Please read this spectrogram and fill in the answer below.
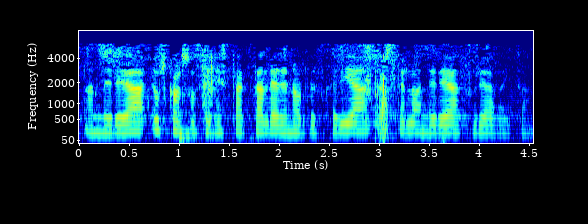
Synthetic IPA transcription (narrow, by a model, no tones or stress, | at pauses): and̪eɾe̞aʔe̞wskalso̞sialist̪ak̚t̪ald̪e̞aɾe̞no̞ɾðe̞skaɾiakast̪e̞lo̞and̪eɾe̞asuɾe̞aβajt͡sa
